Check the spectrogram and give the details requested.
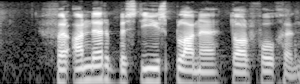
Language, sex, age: Afrikaans, male, 19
